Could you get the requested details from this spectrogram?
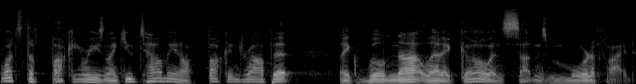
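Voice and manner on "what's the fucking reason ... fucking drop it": fast, pressing, confrontational outburst. Retelling a blowout where Rinna screams at Sutton, mock-screaming as Rinna. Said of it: "Rinna is screaming at her".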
